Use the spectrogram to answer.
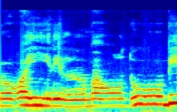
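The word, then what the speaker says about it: غَيْرِ الْمَغْضُوبِ: Goin, huruf goin jangan sampai agak memantul, jangan sampai memantul goin sukunnya. Ya, udah. Coba Bunda ikuti saya dulu deh. Kita latihan bagian ini ya. Ghairil maghdubi.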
